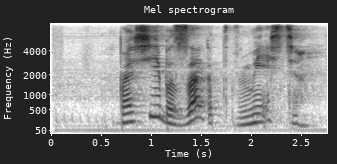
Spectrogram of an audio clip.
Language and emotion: Russian, positive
